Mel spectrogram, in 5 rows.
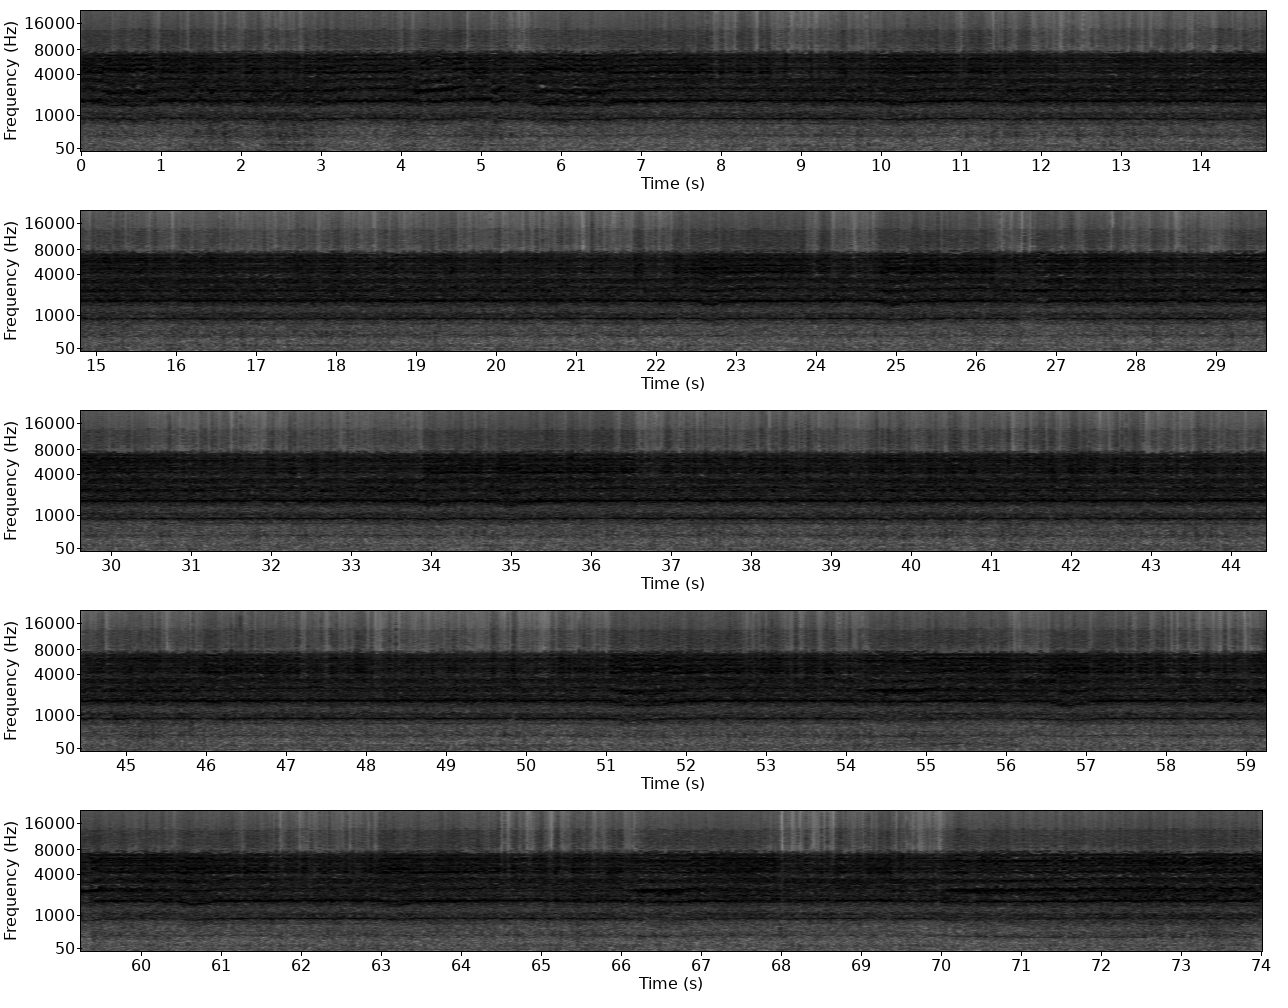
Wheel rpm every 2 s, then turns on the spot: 230, 220, 230, 220, 230, 230, 230, 230, 240, 230, 230, 230, 230, 230, 230, 230, 230, 230, 230, 230, 230, 230, 230, 230, 240, 230, 230, 220, 220, 230, 230, 230, 230, 230, 240, 220, 210.
none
